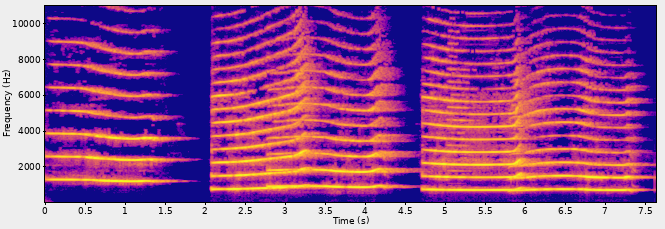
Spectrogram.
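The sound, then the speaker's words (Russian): Indri lemurs sing in chorus: three long, loud, siren-like wailing phrases with gliding, wavering pitch, the calls overlapping one another, separated by brief pauses, with no talking. “Как устроено хоровое пение лемуров индри?”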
